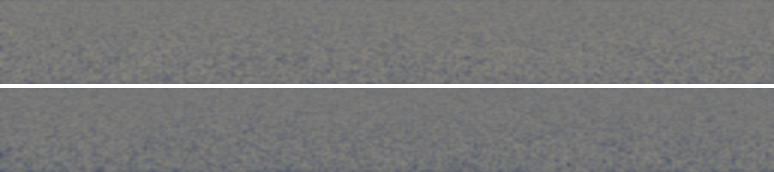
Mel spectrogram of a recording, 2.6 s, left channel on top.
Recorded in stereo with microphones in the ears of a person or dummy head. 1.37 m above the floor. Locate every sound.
Only background noise.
